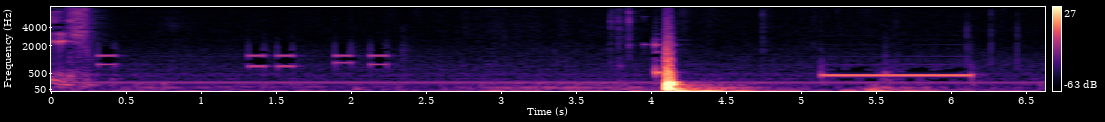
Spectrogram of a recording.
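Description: About five short, evenly spaced touch-tone beeps as a phone number is dialed over a low steady hum, followed by a sharp clunk and then a longer, steady single tone.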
